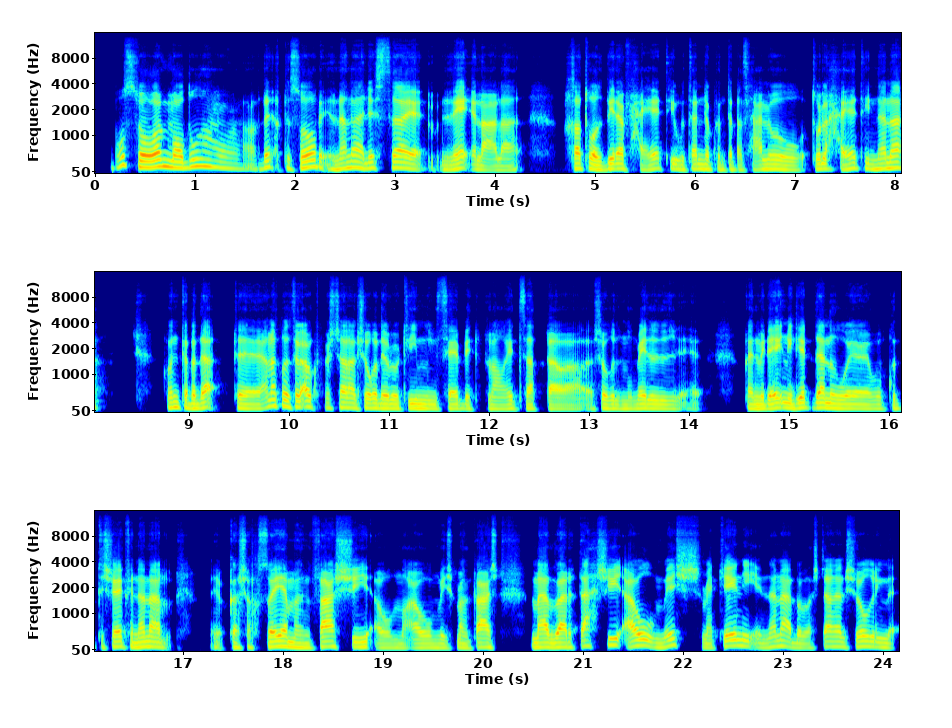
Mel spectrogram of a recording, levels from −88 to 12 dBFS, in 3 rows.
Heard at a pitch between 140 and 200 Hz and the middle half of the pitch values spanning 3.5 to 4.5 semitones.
No: low, 120 Hz; average, 4.0 semitones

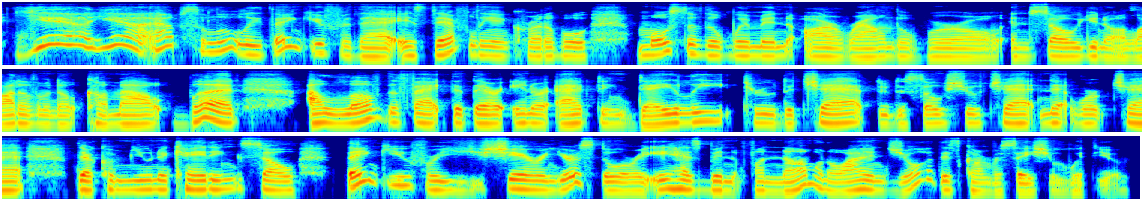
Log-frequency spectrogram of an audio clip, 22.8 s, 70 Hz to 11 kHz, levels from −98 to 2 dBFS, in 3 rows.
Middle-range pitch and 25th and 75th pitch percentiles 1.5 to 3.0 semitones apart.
Yes: medium, 150 Hz; narrow, 2.5 semitones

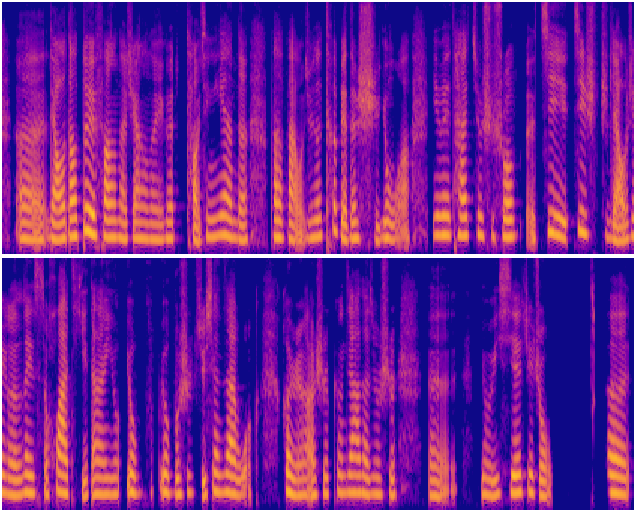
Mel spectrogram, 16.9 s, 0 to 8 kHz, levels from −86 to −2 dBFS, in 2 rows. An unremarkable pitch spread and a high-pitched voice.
No: narrow, 2.3 semitones; high, 200 Hz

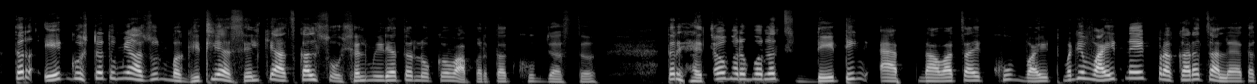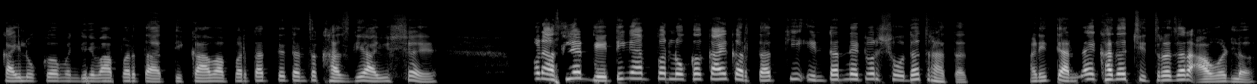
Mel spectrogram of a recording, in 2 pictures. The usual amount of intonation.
No: wide, 7.3 semitones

